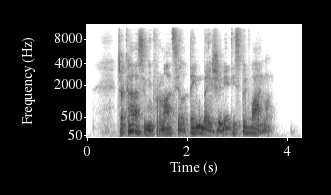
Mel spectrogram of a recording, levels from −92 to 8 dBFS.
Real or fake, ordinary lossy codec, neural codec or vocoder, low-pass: fake; none; codec, 24 kHz, 1 kbps, SNAC; 10.8 kHz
